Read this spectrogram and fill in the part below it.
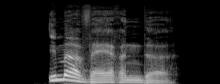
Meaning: inflection of immerwährend: 1. strong/mixed nominative/accusative feminine singular 2. strong nominative/accusative plural 3. weak nominative all-gender singular
- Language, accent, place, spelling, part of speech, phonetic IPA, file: German, Germany, Berlin, immerwährende, adjective, [ˈɪmɐˌvɛːʁəndə], De-immerwährende.ogg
